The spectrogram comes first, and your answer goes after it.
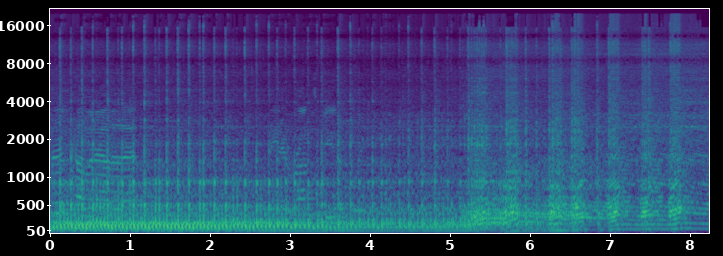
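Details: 1969 Yamaha AT1 Enduro two-stroke (500 original miles stated, 3500 in listing), carb cleaned and Autolube pump bled, kick-started: crisp steady ring-a-ding idle around 1500 rpm, blips up and back cleanly; healthy.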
